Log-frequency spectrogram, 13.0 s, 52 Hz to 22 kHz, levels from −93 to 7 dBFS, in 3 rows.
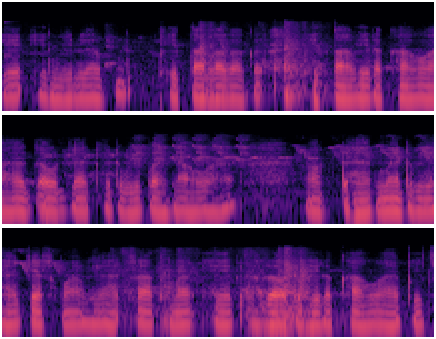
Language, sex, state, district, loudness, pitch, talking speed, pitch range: Hindi, male, Bihar, Araria, -42 LUFS, 110 Hz, 150 wpm, 105-110 Hz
